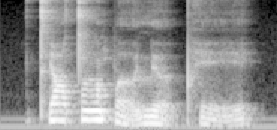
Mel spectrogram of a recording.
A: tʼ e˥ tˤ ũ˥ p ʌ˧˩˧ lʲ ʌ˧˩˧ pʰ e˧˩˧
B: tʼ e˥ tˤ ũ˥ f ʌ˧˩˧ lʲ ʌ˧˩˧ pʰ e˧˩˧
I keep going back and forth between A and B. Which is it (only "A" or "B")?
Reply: A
